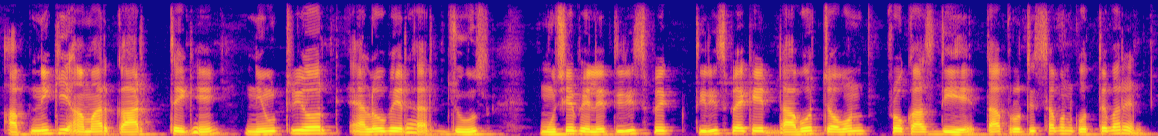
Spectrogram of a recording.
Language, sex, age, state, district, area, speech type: Bengali, male, 30-45, West Bengal, Purba Medinipur, rural, read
